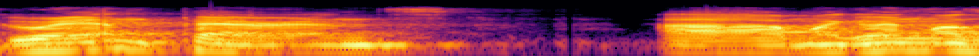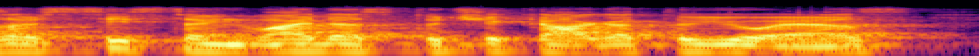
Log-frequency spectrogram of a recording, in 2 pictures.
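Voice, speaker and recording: With ordinary pitch variation, a man talks in a bright, sharp tone while room echo is audible. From Ukraine, Kyiv. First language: Russian or Ukrainian. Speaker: property manager, business owner. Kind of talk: podcast interview.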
